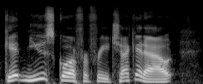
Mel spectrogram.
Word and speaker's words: MuseScore: So I'm doubly excited because today is the first time I learned how to say it. I was always like MuseScore. – MuseScore. – But it is, you've corrected me, it's MuseScore.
